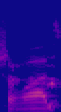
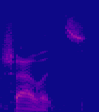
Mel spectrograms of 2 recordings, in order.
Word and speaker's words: shallot: The wackest thing I just learned is that it's pronounced shallots and not shallots. Is it not shallot? Apparently. It's one of those like it's French.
